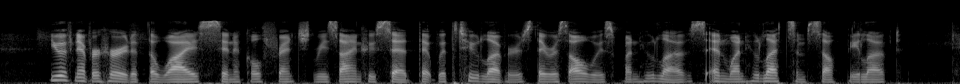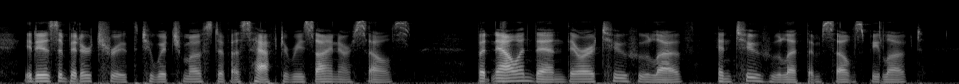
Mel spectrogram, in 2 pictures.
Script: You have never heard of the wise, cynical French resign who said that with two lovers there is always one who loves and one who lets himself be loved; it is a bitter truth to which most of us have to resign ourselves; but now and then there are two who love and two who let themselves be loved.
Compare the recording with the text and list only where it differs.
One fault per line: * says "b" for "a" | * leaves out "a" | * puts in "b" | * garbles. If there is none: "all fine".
all fine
